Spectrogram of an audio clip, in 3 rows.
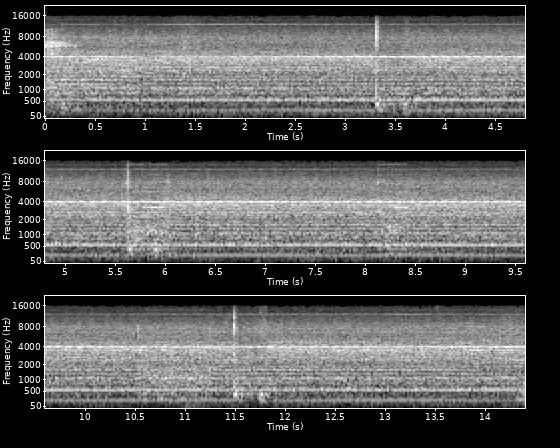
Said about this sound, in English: Rotary tools running at 3000 RPM.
